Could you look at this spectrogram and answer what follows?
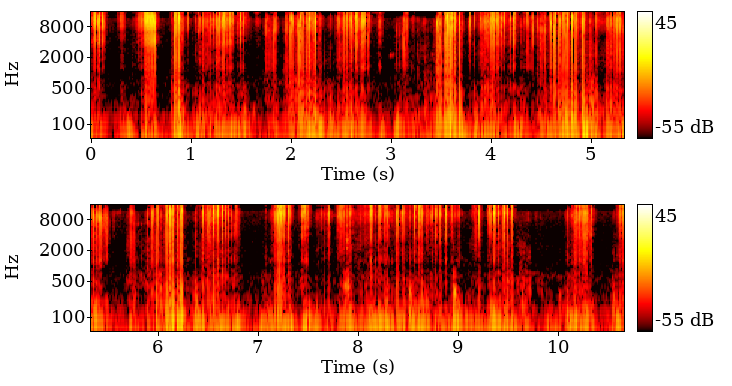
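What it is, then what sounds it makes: Ribbed wax candle being scratched. Long nails scratch quickly along the ridges of a small, solid, ribbed wax beehive candle. The result is a dense run of irregular, rasping scratches with short breaks between strokes. The bursts carry a dull, muffled low-end rumble under thin, bright scratchy edges.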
